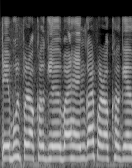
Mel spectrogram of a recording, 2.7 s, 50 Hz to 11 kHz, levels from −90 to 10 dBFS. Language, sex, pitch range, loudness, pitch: Bhojpuri, female, 240-255 Hz, -12 LUFS, 245 Hz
